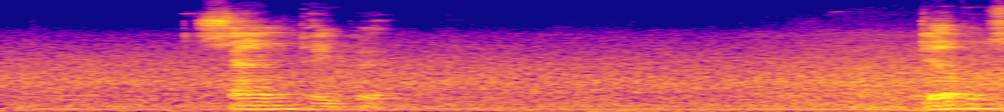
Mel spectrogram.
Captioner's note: voice continues through speakers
